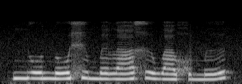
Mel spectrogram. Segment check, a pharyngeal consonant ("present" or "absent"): absent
